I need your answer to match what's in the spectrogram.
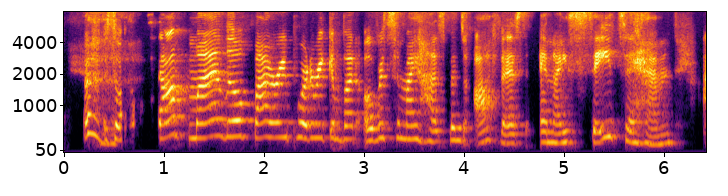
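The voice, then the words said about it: New York accent. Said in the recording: “my New York accent, which I don't think I have, but people say I have”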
